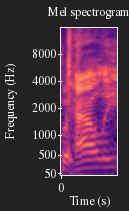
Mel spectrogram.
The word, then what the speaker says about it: Vitali: anyway, It's but- Vitali if you're pronouncing it the Italian way.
